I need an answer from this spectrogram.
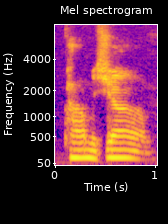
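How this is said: It is said with an American pronunciation. The speaker calls it wrong. "a lot of Americans say Parmesan, and it's not"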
